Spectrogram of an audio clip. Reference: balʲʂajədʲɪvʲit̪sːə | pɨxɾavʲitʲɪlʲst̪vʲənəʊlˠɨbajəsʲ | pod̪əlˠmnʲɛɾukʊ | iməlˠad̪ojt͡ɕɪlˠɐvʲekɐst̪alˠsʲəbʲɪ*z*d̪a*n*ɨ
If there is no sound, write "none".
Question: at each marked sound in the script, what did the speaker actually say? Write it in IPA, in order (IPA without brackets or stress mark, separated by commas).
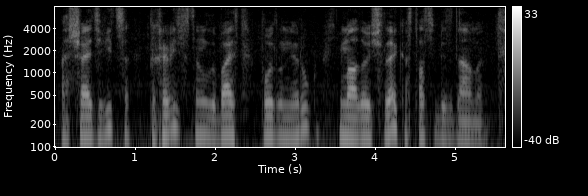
z, m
